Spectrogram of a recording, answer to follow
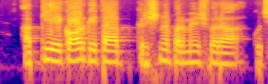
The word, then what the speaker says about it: परमेश्वर: आपकी एक और किताब कृष्ण परमेश्वरा कुछ ही समय में आने वाली है. हालांकि मैं जानता हूं कि परमेश्वरा योगेश्वरा नहीं बोलना चाहिए, योगेश्वर परमेश्वर है, पर ये स्पेलिंग है.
